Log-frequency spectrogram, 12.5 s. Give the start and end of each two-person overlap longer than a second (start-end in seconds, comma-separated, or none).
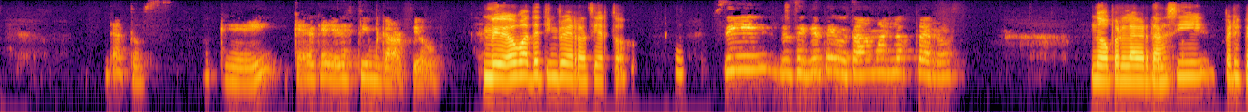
none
